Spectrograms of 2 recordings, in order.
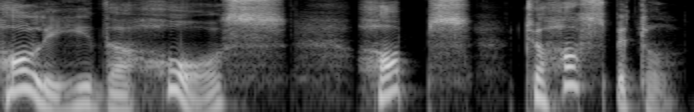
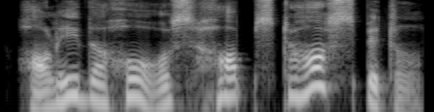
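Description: First: The phrase is said at a moderate pace. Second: The phrase is said at a fast pace.

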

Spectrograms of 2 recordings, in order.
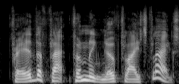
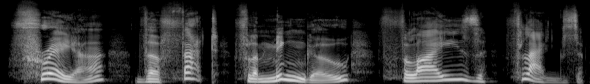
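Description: First: It is said at a very fast pace. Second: It is said at a slow, careful pace.

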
